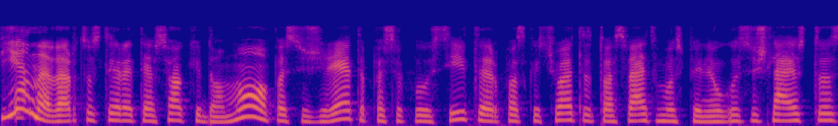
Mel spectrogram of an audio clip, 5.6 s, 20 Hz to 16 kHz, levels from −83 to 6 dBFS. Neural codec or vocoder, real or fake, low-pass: none; real; 7.2 kHz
